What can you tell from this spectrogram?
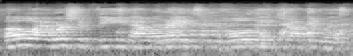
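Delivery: hammed-up worship of a shopping list; mock worship.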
